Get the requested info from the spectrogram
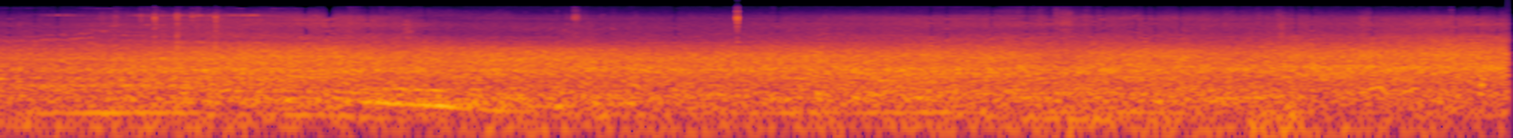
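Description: Steady city road traffic: cars driving past with a continuous rush of engine and tyre noise.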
